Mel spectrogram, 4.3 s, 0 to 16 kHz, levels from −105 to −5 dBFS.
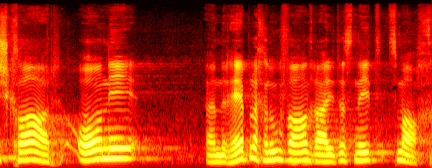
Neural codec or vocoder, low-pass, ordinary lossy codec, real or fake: none; 14.4 kHz; none; real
